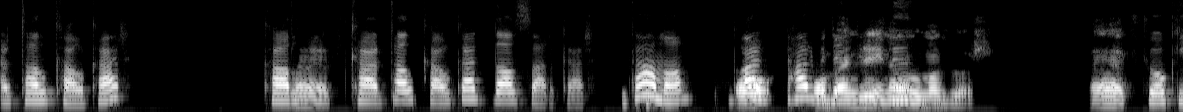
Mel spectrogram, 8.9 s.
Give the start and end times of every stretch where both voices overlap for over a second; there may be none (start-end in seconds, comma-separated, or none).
5.5-7.0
